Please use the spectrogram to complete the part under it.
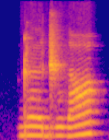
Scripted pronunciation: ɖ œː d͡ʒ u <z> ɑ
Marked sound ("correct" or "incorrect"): incorrect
